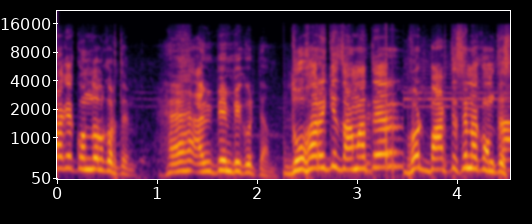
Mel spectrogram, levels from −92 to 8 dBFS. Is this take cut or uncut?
cut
